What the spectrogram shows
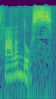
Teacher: a maioria dos brasileiros acaba mesmo falando E como se fosse I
